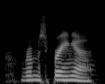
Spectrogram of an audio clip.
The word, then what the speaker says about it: Rumspringa: Rumspringa.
